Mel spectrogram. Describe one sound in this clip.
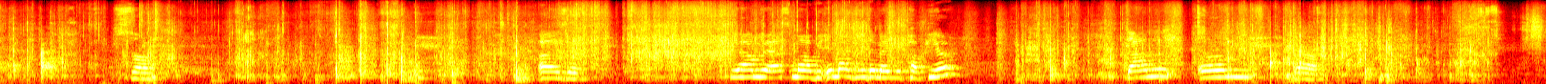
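Cardboard and packing paper rustle and crinkle up close.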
